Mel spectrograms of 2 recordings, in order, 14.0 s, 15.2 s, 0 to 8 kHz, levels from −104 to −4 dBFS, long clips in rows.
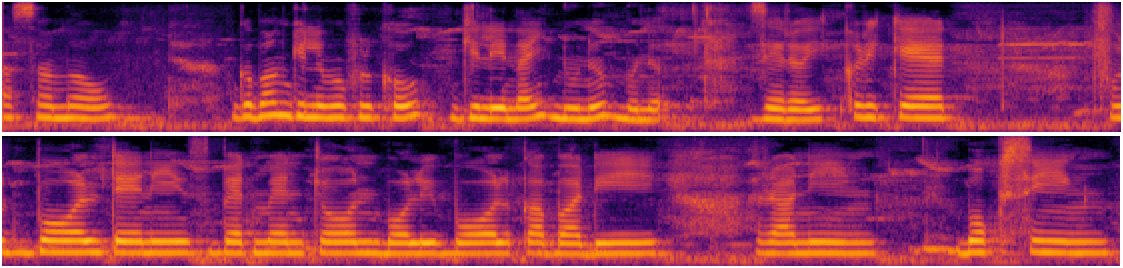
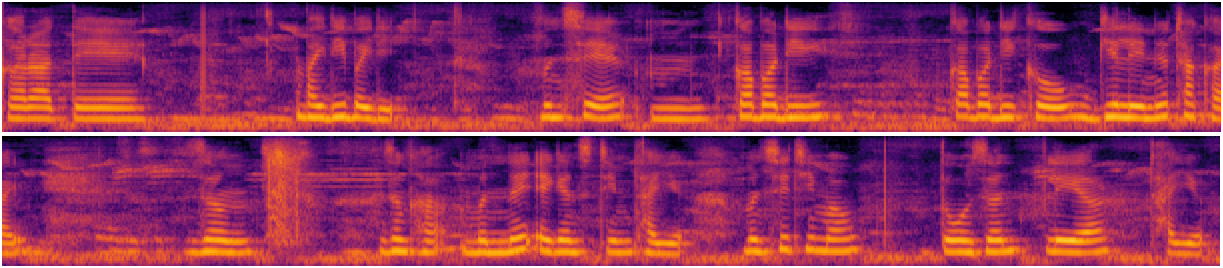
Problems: none marked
